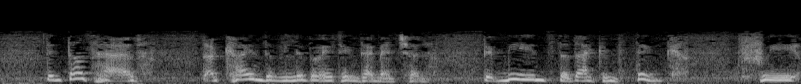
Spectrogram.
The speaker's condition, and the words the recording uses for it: ALS (motor neuron disease). But I'm also completely free to think and talk and imagine and argue unrestrained by the usual physical limitations.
